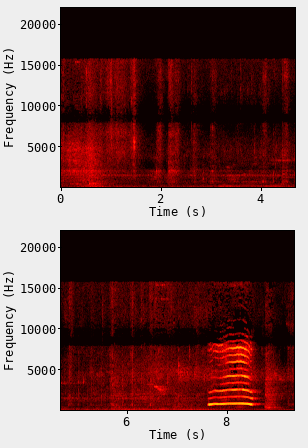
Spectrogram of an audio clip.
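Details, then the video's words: A monkey gives one loud, clear, tonal call lasting about a second, steady and slightly rising, after quiet background rustling. "monkey voice"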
